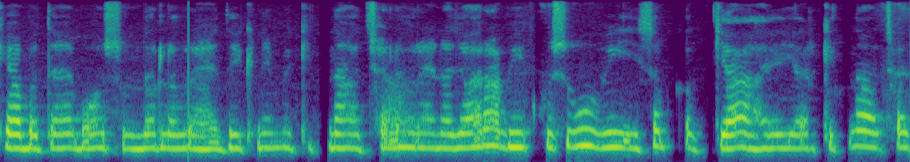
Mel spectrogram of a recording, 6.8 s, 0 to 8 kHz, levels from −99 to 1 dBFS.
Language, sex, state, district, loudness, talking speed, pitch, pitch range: Hindi, female, Jharkhand, Sahebganj, -17 LUFS, 235 wpm, 265 Hz, 255-275 Hz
